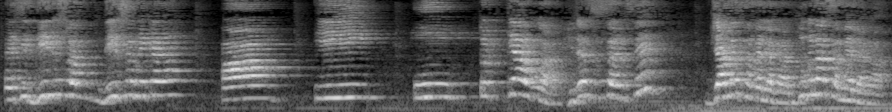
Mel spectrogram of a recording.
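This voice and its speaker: A woman's voice: very high voice, expressive, brisk, fairly bright tone. A woman teaching a grammar lesson, patiently counting, repeating terms and answering her own questions. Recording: echoey room, voice far from the mic.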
